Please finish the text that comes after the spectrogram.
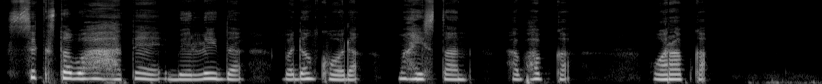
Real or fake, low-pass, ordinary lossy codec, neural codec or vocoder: fake; none; none; vocoder, 44.1 kHz, 128 mel bands every 256 samples, BigVGAN v2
